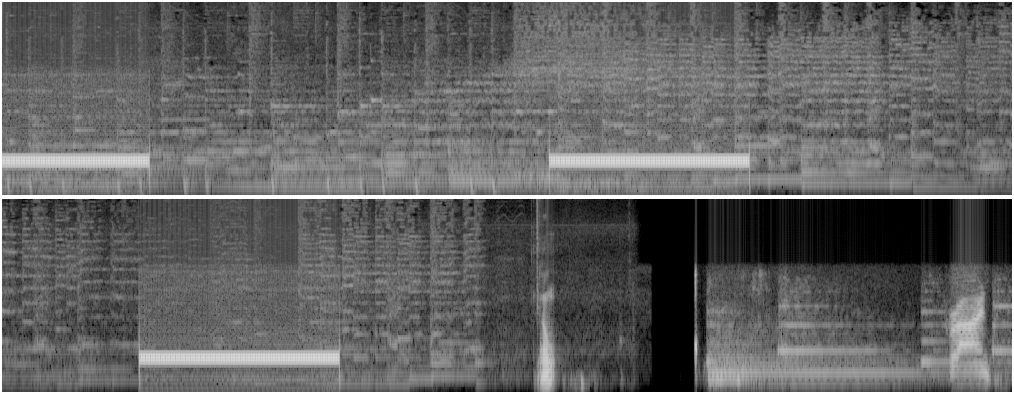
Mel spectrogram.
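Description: A telephone ringback tone purrs three times in steady two-second bursts with long gaps, over busy background music, as a call is placed to a voicemail, before a voice briefly picks up near the end.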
